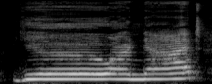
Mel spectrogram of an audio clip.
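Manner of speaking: loud, slow growl in a possessed voice; deep growl. A narrator's reading. Possessed bride to old Benya at the wedding, growling. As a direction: growl it out slowly and forcefully. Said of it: "she growled at old Benya".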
